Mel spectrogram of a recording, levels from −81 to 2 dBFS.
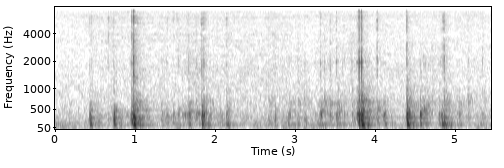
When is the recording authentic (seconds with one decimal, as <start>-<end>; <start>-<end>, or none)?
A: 0.0-0.5; 2.9-5.5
